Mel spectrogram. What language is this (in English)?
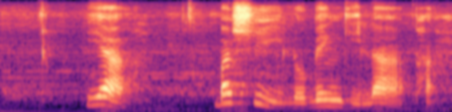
Zulu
